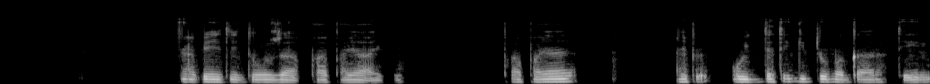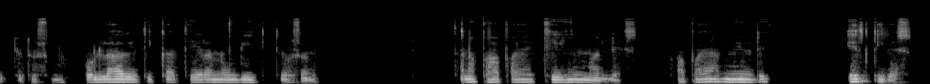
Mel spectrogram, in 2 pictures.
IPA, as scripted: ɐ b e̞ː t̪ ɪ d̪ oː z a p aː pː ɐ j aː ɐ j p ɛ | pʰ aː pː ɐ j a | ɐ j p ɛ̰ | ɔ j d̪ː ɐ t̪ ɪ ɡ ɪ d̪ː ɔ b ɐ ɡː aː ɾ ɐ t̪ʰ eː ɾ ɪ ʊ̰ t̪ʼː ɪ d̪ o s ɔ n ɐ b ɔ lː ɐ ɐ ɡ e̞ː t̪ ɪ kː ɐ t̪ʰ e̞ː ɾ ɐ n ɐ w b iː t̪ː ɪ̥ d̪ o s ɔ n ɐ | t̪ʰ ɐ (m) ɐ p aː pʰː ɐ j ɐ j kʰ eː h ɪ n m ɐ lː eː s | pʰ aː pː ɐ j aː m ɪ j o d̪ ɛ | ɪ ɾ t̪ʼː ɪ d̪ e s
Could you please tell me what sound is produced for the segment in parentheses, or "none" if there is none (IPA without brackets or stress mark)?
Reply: n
